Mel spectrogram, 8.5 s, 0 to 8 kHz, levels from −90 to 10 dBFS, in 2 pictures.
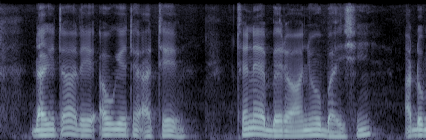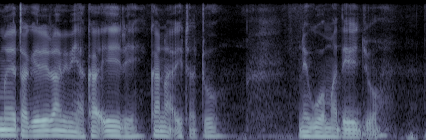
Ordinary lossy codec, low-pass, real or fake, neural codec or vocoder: none; 7.2 kHz; real; none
